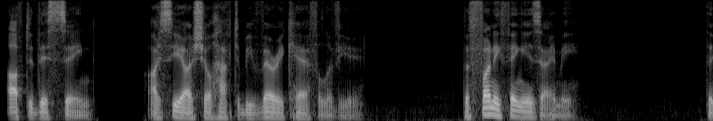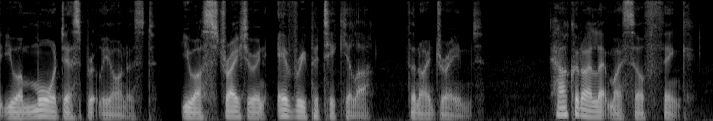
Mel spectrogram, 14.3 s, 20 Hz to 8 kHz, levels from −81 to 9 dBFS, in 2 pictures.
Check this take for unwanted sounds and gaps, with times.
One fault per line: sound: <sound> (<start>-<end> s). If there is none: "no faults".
no faults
